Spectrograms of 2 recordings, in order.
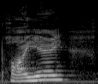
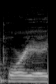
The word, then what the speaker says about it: Poirier: Boston and Oklahoma City have made a trade today for Vincent, is it pronounced Poirier? Vincent Poirier? – Yeah, pretty close. It's like Poirier. Okay. There's like a French in there, but just call him Poirier, you're good enough.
